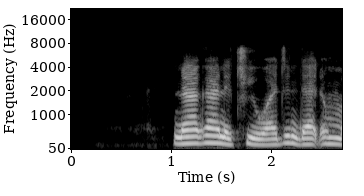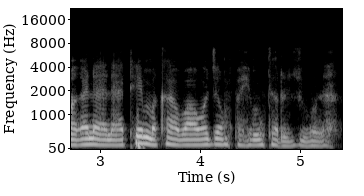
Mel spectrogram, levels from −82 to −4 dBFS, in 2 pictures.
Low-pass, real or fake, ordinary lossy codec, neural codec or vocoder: 7.2 kHz; real; Opus, 32 kbps; none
